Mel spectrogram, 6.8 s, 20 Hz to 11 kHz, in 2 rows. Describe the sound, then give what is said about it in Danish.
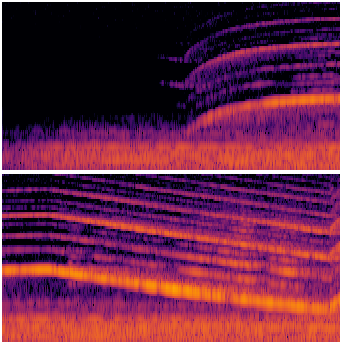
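A loud police siren wails in Vesterbro, Copenhagen, in November 1996, its tone sweeping up slowly, holding, then gliding back down over a steady low rumble of engine or traffic noise, with no one speaking. “Den 13. november 1996 vågnede beboerne på Vesterbro i København op til hylende sirener.”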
